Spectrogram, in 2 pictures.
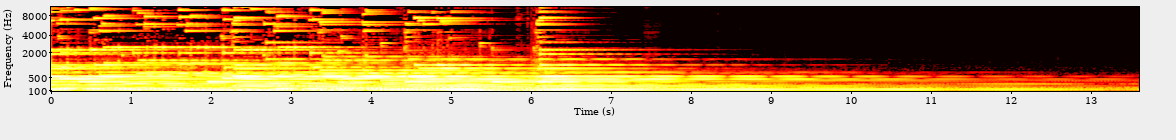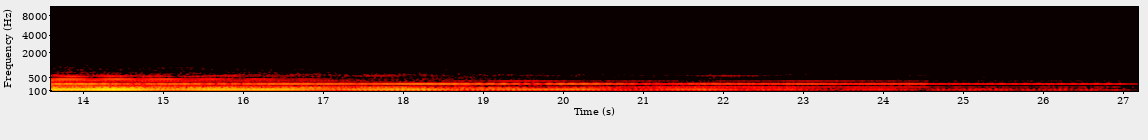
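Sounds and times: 
Regina 15-inch disc music box: 0.0 - 9.0.

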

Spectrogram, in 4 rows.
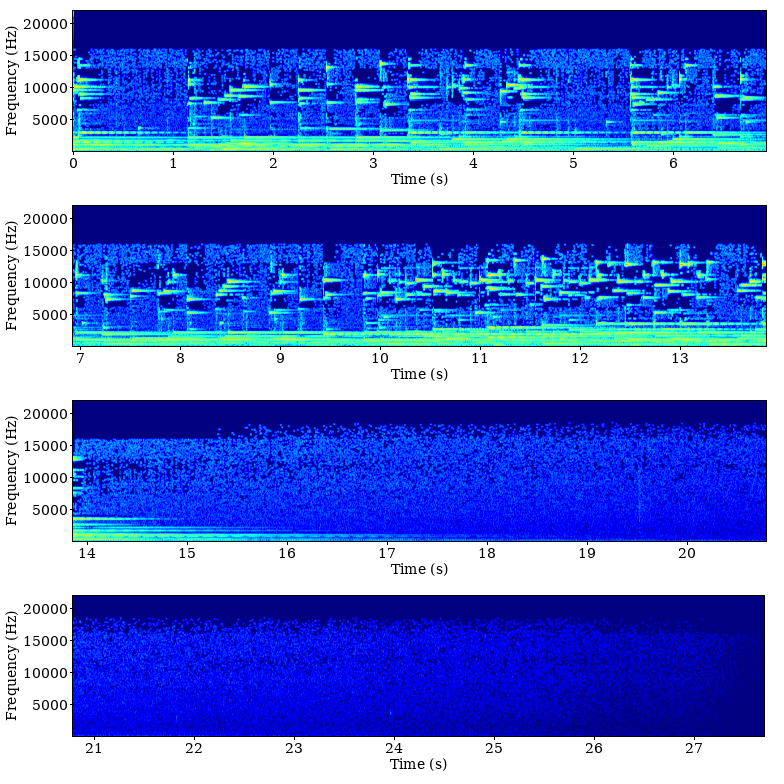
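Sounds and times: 
15-inch Polyphon music box playing: 0.0 - 17.4.

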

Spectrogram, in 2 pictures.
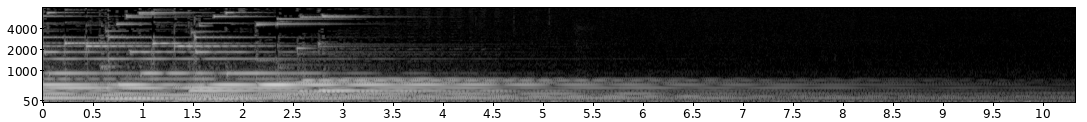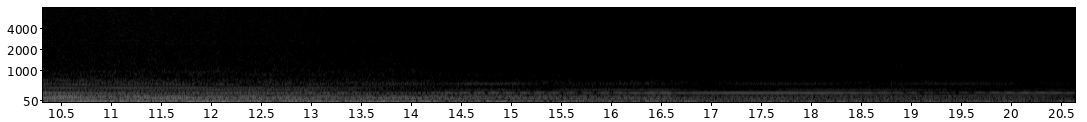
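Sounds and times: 
Regina 15-inch disc music box playing: 0.0 - 3.6.

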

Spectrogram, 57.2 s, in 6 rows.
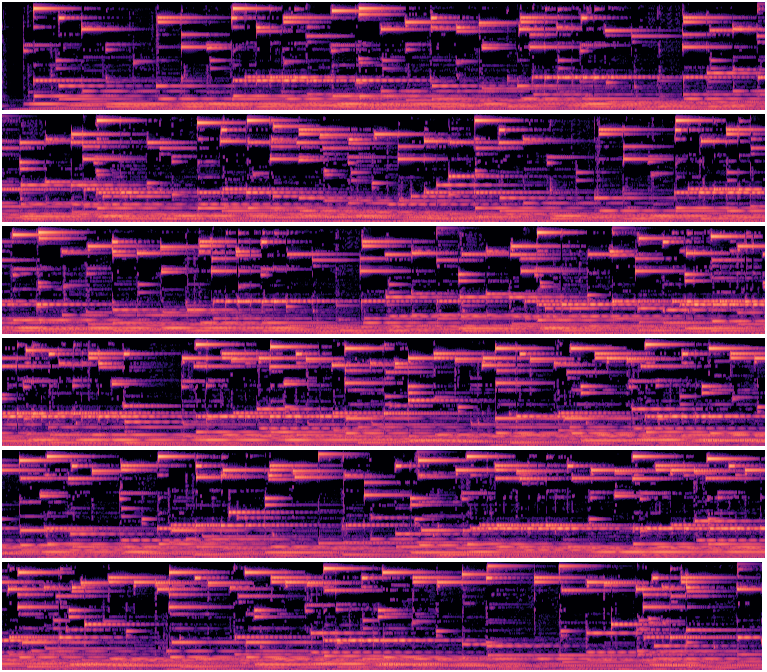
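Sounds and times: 
music box melody: 0.0 - 57.1.

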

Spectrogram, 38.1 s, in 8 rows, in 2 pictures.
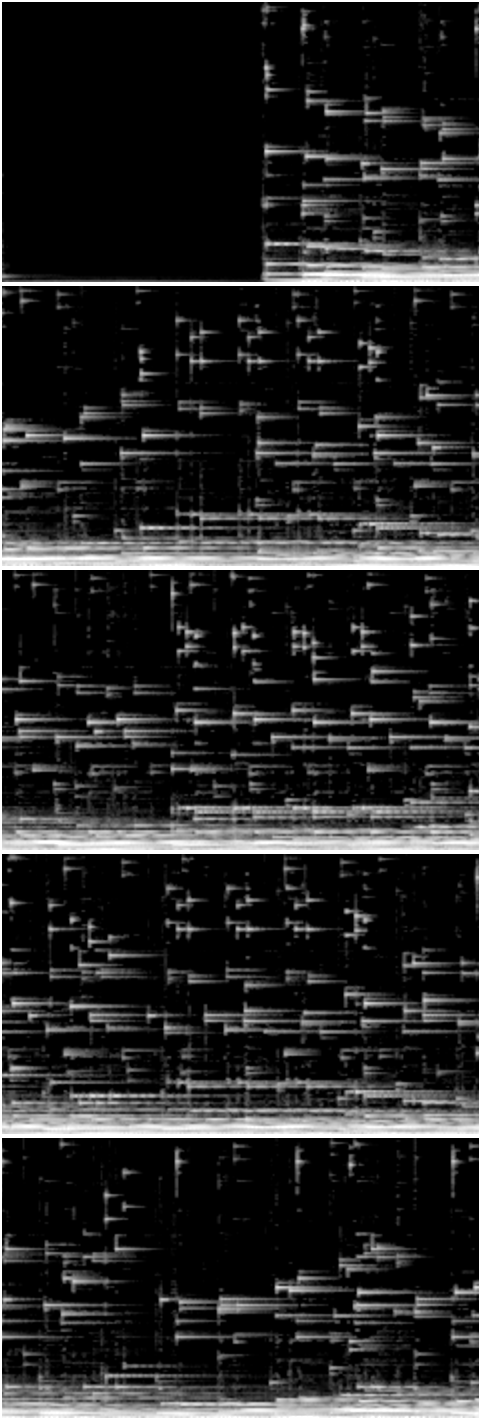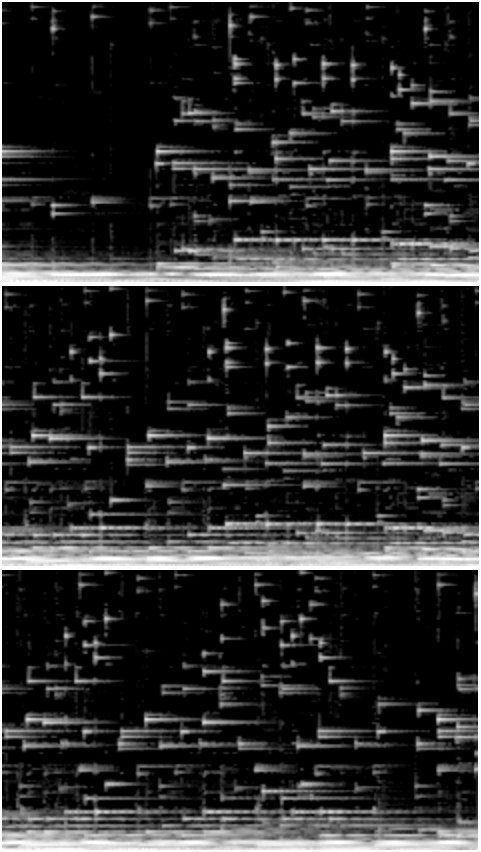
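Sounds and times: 
Regina 15-inch disc music box: 2.7 - 38.1.

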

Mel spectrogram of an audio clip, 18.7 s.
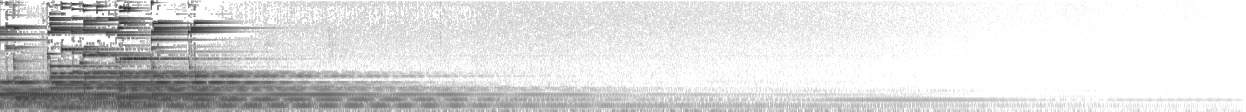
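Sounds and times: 
Regina 15-inch disc music box: 0.0 - 5.3.

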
